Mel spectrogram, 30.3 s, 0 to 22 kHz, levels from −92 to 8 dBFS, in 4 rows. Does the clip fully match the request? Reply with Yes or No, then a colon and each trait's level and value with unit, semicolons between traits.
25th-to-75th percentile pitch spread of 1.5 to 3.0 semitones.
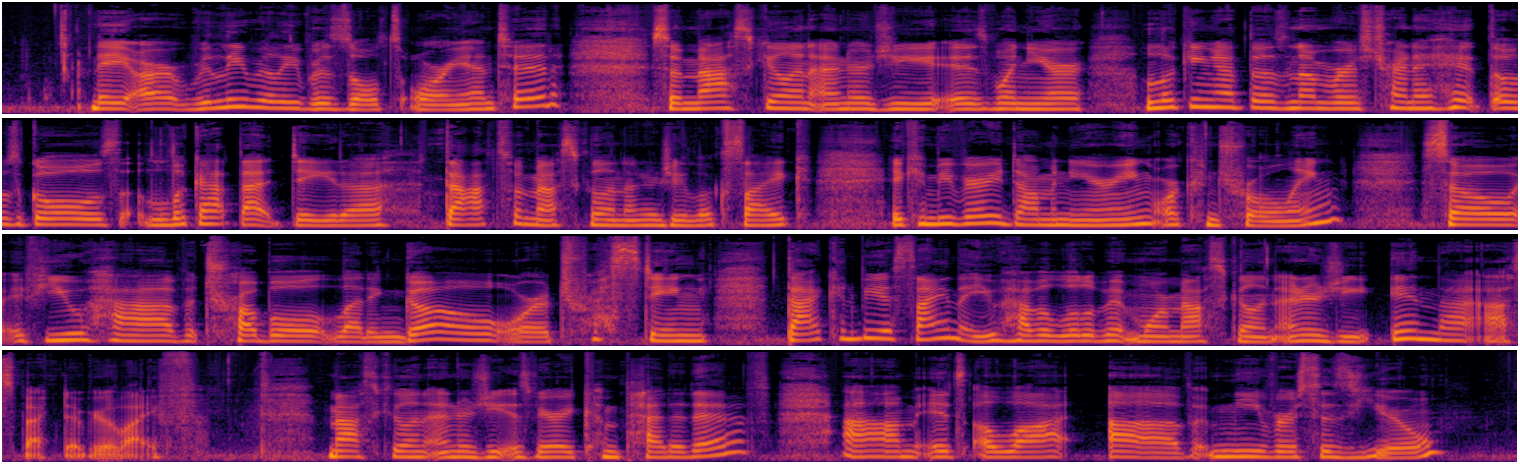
Yes: average, 2.7 semitones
